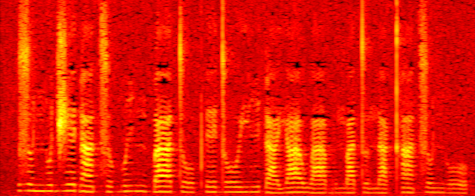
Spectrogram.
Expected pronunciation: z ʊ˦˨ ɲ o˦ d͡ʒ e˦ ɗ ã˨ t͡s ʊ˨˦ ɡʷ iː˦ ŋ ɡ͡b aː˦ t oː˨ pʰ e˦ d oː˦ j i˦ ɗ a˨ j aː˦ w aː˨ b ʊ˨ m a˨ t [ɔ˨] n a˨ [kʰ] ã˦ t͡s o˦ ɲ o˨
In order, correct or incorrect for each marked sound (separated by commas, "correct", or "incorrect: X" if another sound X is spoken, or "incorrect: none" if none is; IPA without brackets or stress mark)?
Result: incorrect: ʊ˨, correct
